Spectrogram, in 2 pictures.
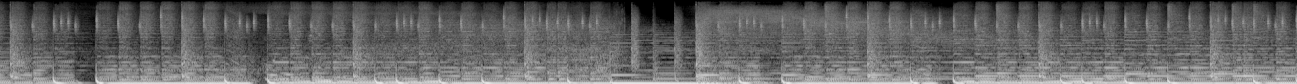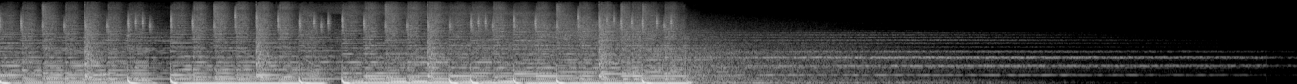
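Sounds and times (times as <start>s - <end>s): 
future bass music: 0.0s - 20.0s.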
